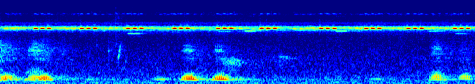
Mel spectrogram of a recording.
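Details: Pig frogs calling with deep, rough grunts, often doubled, roughly every second, beneath a loud continuous high-pitched insect chorus with regular pulsing chirps.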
